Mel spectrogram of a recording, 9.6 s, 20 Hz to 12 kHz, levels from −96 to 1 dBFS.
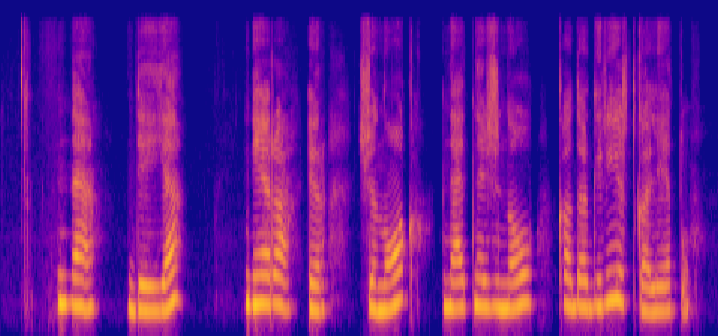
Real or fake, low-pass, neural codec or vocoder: fake; 9.9 kHz; vocoder, 22.05 kHz, 80 mel bands, WaveNeXt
